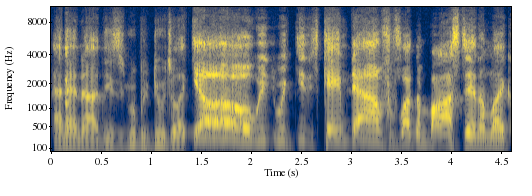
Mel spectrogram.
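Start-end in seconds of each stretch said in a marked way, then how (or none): 1.4-4.3 high, imitated shout on the Yo; hyped greeting. Group of dudes greeting Peter downtown, mock hyped shout.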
